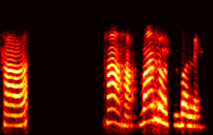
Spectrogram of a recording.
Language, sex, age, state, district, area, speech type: Sindhi, female, 18-30, Gujarat, Kutch, urban, conversation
